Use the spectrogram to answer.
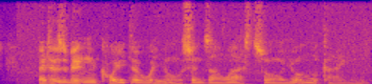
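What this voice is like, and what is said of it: Very low voice, general Scottish accent. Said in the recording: “I did it very low. I changed the shape of my larynx. I pulled them down real low and then you made a yawning sound. And then relaxed my cheeks and changed the pace a bit, actually. I tried to adopt a general Scottish accent.”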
